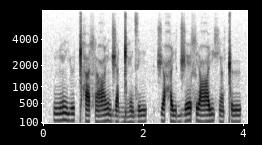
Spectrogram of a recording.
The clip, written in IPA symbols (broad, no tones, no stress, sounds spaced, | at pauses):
ɲ ĩ j ɨ ǁʰ a ɬ ɐ̃ ʕ ĩ d͡ʒ a ɡ͡ǁ ẽ d͡z i | t͡ʃ ɨ ħ i d͡ʒ e ɬ i ʕ i ç ɐ̃ ǁ ʉ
